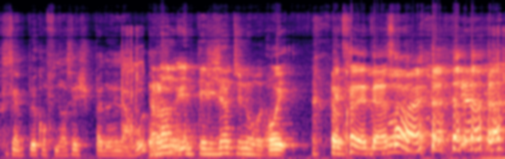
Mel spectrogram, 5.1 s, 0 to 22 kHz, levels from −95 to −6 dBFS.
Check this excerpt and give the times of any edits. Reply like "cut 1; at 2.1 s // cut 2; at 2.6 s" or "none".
cut 1; at 1.4 s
